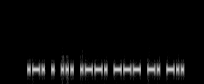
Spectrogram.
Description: Morse code, heard as a keyed tone, about 50 wpm, 700 Hz. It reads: RESPOND
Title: Seven Letter Words - 50wpm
